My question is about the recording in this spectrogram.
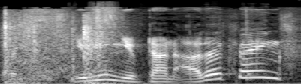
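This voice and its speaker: A man's voice: medium pitch, animated, brisk. A man hosting a let's play with casual, playful, joking asides about the game. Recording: clear background game noise.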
